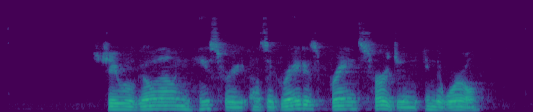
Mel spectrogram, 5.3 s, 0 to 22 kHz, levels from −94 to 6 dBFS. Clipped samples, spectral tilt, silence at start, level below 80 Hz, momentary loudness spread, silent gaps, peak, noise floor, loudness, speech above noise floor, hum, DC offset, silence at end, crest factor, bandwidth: under 0.1%; -8 dB/octave; 0.95 s; -80 dBFS; 6 LU; none; -24 dBFS; -89 dBFS; -40 LUFS; 50 dB; none; under 0.1%; 0.55 s; 18 dB; 11.5 kHz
